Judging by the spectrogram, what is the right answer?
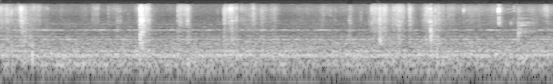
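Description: A Linestrider Tarot deck is shuffled and a card drawn, giving soft papery riffles and quick flicks that repeat irregularly, close and fairly quiet, with no talking.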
